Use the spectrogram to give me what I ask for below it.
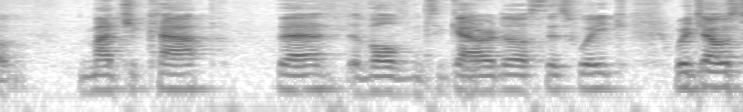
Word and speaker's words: Gyarados: Trying to show off how cool my Gyarados is. The first thing she does is looks at it and goes, "Isn't it pronounced Gyarados?"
